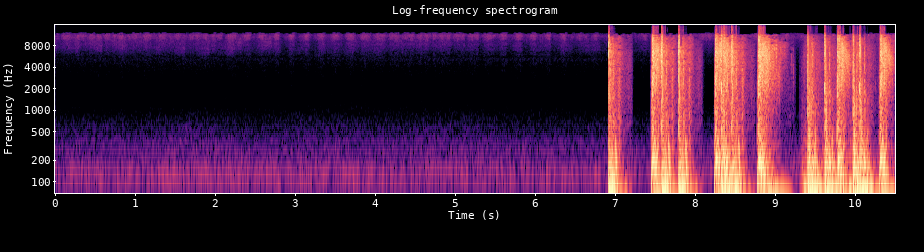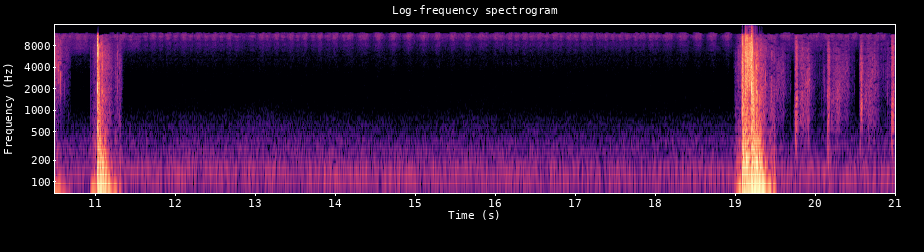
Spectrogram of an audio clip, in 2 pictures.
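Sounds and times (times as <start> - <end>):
loud heavy thumps: 6.9 - 11.4, 19.0 - 19.6.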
